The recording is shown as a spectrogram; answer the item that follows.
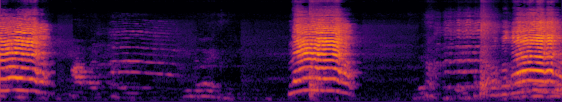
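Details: Goat, from a compilation of baby goats, giving three loud, wavering, strongly harmonic bleats spaced roughly two to three seconds apart, each about half a second long, with fainter murmuring voices and softer sounds between them.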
